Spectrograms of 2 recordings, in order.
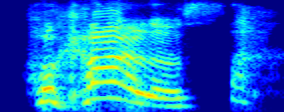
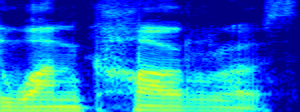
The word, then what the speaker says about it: Juan Carlos: crown debate then just let me pronounce his name not that you're like ho carlos it would be juan carlos he probably would appreciate if i could roll my r car i can't carrots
